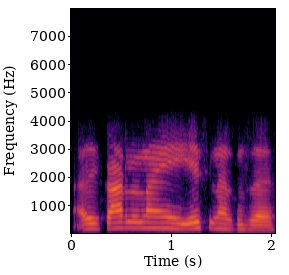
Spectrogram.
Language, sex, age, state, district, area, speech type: Tamil, male, 18-30, Tamil Nadu, Mayiladuthurai, urban, conversation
